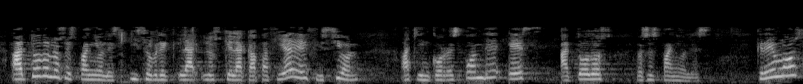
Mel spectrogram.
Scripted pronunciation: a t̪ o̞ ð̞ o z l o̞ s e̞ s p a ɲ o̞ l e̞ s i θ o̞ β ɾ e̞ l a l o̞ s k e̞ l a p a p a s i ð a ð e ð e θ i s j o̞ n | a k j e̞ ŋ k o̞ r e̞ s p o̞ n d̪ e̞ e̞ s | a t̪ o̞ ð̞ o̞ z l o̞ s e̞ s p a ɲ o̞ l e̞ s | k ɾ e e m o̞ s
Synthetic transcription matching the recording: a t̪ o̞ ð̞ o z l o̞ s e̞ s p a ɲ o̞ l e̞ s i s o̞ β ɾ e̞ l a l o̞ s k e̞ l a k a p a θ i ð a ð e ð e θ i s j o̞ n | a k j e̞ ŋ k o̞ r e̞ s p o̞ n d̪ e̞ e̞ s | a t̪ o̞ ð̞ o̞ z l o̞ s e̞ s p a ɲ o̞ l e̞ s | k ɾ e e m o̞ s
